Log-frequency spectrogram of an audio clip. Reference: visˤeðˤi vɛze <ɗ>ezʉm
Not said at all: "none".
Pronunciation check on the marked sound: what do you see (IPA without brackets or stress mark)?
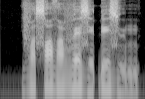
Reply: ɗ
